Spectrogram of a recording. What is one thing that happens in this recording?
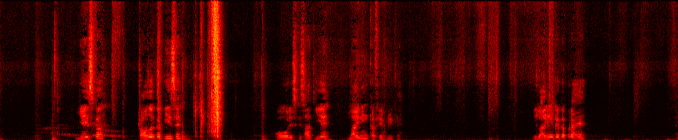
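Fabric rustles as hands unfold and handle cloth.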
